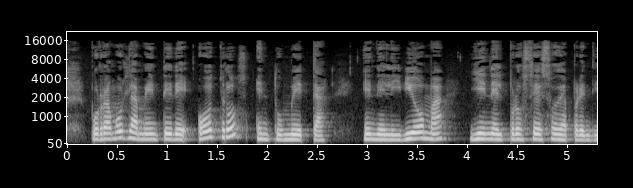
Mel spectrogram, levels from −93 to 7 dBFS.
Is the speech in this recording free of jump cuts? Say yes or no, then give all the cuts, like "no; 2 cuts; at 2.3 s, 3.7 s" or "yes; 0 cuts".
yes; 0 cuts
